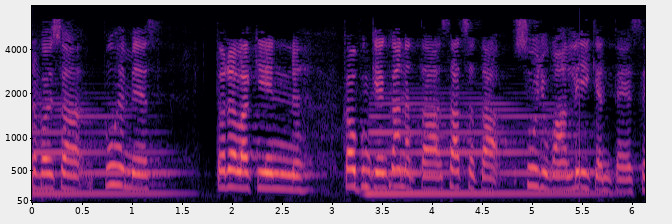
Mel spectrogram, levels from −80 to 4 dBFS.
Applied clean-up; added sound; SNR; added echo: none; Wind instrument, woodwind instrument; 11 dB; none.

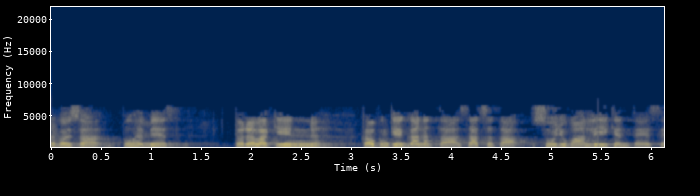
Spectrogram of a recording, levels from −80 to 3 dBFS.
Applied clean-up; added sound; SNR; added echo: none; none; none; none.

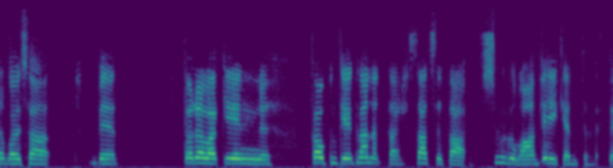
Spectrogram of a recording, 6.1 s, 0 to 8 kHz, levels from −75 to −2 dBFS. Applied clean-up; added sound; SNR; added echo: neural diffusion model UNIVERSE++.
